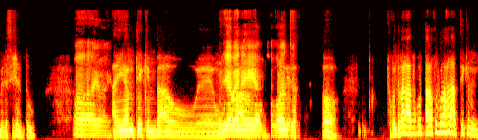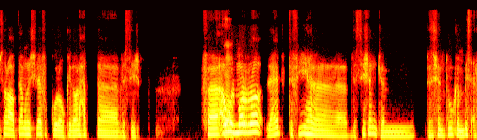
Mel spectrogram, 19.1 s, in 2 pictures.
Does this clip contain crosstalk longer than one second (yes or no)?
yes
